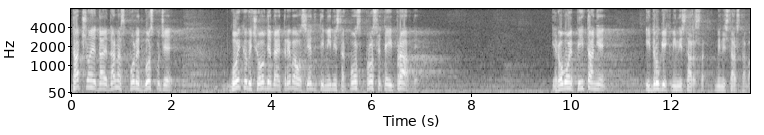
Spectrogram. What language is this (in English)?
Serbian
